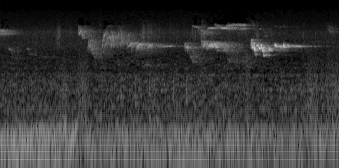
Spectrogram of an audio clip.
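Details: A European robin in the Raaderwald around New Year sings thin, high, silvery phrases of sliding whistles and trills, growing louder toward the end, over a faint low background hum.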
